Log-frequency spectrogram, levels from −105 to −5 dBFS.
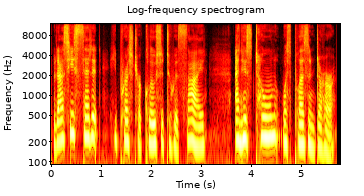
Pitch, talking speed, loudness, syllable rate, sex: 195 Hz, 195 wpm, -17 LUFS, 4.5 syllables/s, female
